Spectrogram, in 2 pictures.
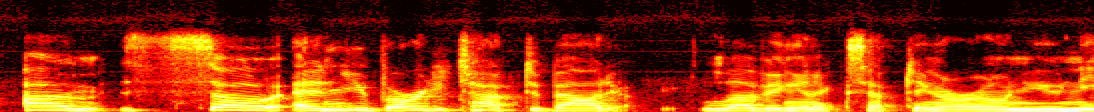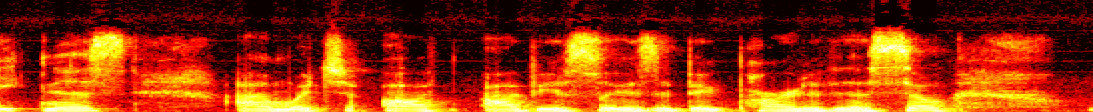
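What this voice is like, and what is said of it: Choked-up, emotional voice. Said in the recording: “Sorry, I'm getting choked up here.”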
